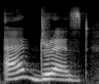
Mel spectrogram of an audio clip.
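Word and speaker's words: addressed: बस यहां पर लास्ट में ए डी लगने की वजह से इसे हम क्या प्रोनाउंस करेंगे? एड्रेस्ड। ठीक है? लास्ट में ड की साउंड जरूर आएगी।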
